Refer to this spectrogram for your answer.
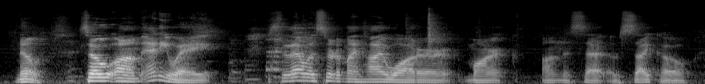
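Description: In an ordinary speaking voice, a man with a fairly low pitch talks at a fairly slow pace, with lively intonation and big swings in loudness. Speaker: comedian podcast host. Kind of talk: live comedy show banter. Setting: stage with audience. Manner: joking, playful.

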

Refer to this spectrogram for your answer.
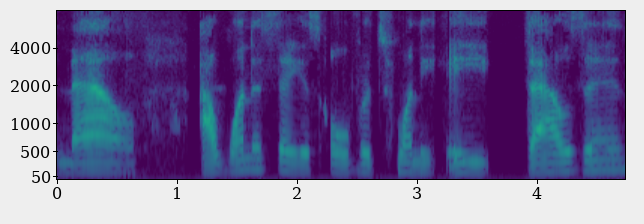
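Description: Very slow speech from a woman with a northeastern US accent, very deep and low in pitch, monotone and flat, in a dry, close sound with no echo. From New Jersey. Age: 30s. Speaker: entrepreneur and women's empowerment advocate. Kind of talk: interview.

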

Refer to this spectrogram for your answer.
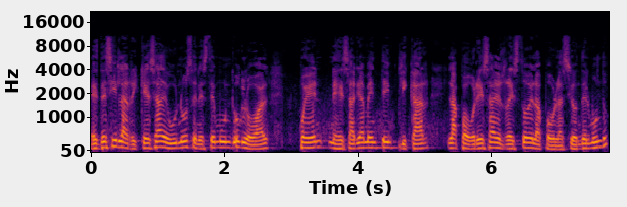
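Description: A man speaks at a medium pitch in a plain, everyday voice. His pace is moderate, with ordinary pitch variation and very even loudness. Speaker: radio host. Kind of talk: radio talk show.

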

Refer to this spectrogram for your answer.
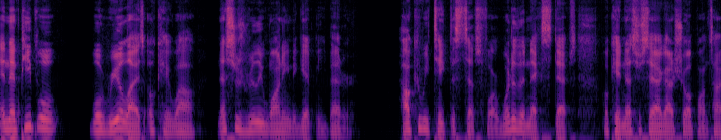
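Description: At a fairly quick pace, a man with an unremarkable speaking voice talks in a medium pitch with lively intonation, the sound dry and close with no echo. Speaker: podcast co-host. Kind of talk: casual chat.

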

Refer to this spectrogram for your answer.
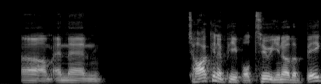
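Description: This man has a plain, everyday voice with an American accent and fairly low pitch. He moves at a fairly quick pace with ordinary pitch variation over a quiet background. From US Midwest. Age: 20s. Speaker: basketball play-by-play announcer. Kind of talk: casual interview. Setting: video call.

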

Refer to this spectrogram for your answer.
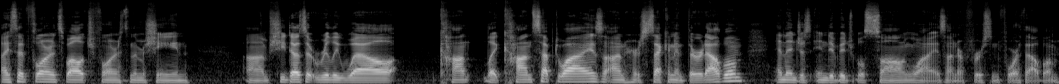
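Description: On a very clean recording with a silent background, a man with a normal speaking voice talks at fairly low pitch with ordinary pitch variation. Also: moderate pace. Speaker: podcast host. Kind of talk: casual interview.

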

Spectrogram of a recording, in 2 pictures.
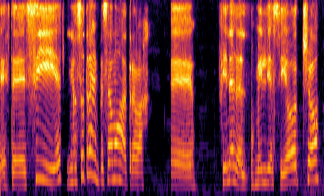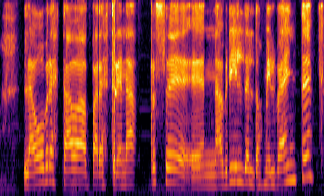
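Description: A woman's medium-pitched voice, very slow, with lively intonation and very even loudness. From Argentina, Rosario. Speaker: dance director. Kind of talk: casual interview.

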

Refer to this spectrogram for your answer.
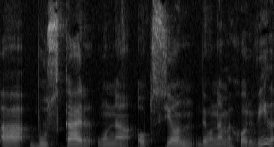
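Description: Speaking at a fairly low pitch, a woman has a dark, mellow tone. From Ecuador. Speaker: podcast host and nutrition coach. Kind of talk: personal storytelling monologue.

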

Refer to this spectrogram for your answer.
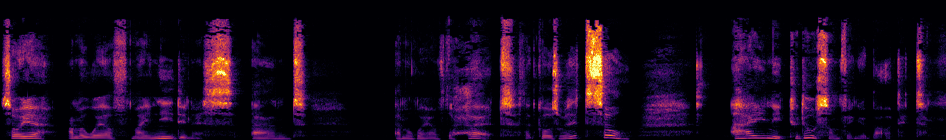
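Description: A woman speaks slowly-ish with a French accent and a medium pitch. Her intonation is lively, broken by long, frequent pauses. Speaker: vlogger. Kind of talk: personal monologue. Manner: halting, many fillers.

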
